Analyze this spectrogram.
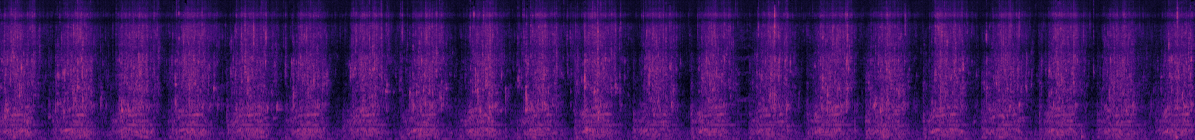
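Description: Water sloshes and churns in rhythmic surges as a washing machine agitates.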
